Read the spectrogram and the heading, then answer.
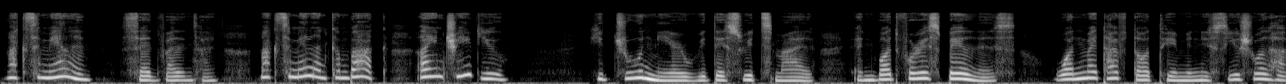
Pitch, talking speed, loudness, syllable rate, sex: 245 Hz, 145 wpm, -17 LUFS, 4.5 syllables/s, female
